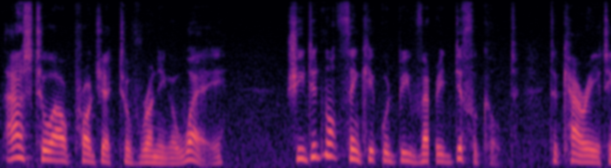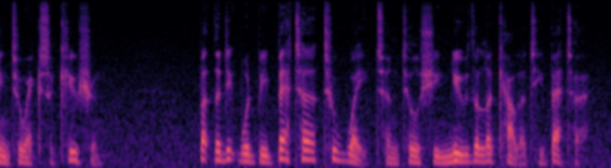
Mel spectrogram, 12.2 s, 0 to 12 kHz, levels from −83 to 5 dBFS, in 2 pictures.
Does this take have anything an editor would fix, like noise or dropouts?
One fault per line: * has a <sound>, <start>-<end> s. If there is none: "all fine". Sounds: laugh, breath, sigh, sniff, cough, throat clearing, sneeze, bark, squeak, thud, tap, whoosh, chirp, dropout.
* has a dropout, 4.3-4.4 s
